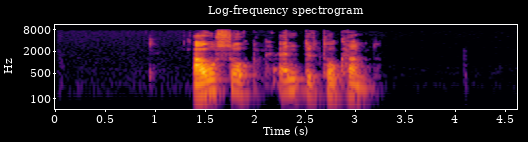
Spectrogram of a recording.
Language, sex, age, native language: Icelandic, male, 30-39, Icelandic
